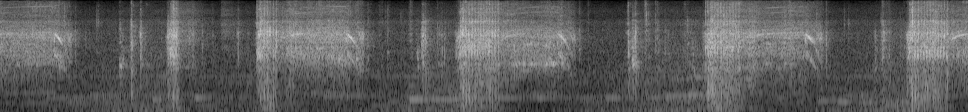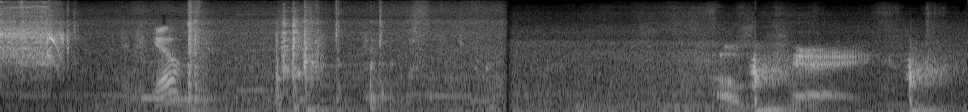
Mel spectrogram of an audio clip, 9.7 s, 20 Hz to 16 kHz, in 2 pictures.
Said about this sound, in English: we've got 21 millimeters of impact socket here. Let's reverse NASCAR this wheel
